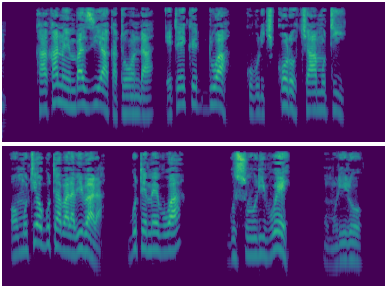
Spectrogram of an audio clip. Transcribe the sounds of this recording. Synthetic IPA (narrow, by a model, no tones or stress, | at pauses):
kaːkanoe̞ːmbazijakato̞ːnda | e̞te̞ːke̞dːwa | kuβulici̥ko̞lo̞caːmuti | o̞mutio̞ɡutaβalaβiβala̰ | ɡute̞me̞βwa | ɡusuːliβwe̞ | mumṵliɾo̞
